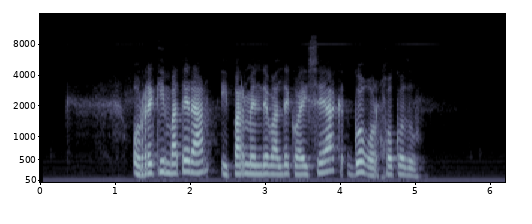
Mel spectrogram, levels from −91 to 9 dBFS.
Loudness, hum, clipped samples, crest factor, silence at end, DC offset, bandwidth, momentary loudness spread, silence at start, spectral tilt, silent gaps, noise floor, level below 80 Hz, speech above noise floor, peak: -23 LUFS; 50 Hz at -55 dBFS; under 0.1%; 22 dB; 1.15 s; under 0.1%; 8.4 kHz; 10 LU; 1 s; -7.5 dB/octave; none; -61 dBFS; -58 dBFS; 38 dB; -4 dBFS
